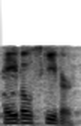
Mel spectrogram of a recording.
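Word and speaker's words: æbleskiver: Abel Skeever, yes. Now, my wife would probably pronounce it a little differently than I would, but that's the American translation.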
